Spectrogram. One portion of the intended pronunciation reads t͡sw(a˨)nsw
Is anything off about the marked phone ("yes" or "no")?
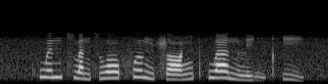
no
